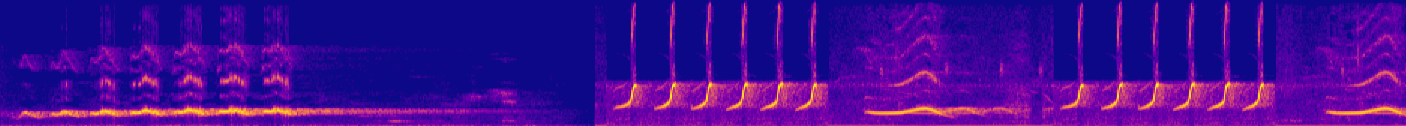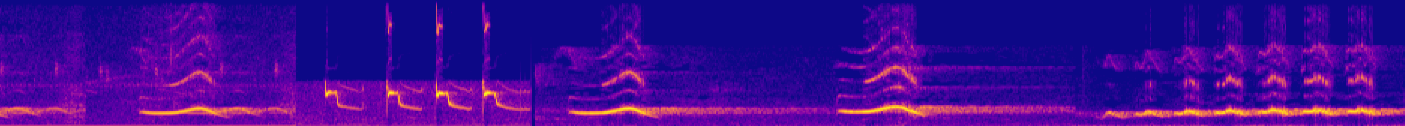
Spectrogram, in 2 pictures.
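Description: Birds singing: a string of different whistled phrases with short gaps between them. There are fast chattering trills, runs of five or six quick high notes that each sweep downward, and single notes that rise and fall.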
